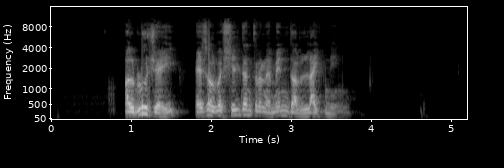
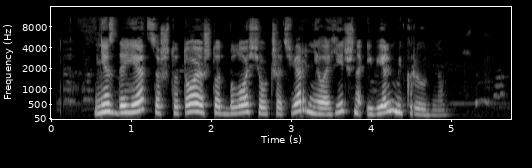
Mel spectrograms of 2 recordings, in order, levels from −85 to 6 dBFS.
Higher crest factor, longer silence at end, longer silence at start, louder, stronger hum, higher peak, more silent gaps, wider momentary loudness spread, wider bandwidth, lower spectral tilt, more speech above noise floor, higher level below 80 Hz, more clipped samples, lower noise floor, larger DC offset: about the same, 20 dB vs 16 dB; first, 1.55 s vs 0.85 s; first, 0.95 s vs 0.55 s; second, -25 LUFS vs -22 LUFS; neither; about the same, -8 dBFS vs -6 dBFS; neither; first, 13 LU vs 10 LU; about the same, 10.5 kHz vs 11.5 kHz; about the same, -5 dB/octave vs -4.5 dB/octave; first, 61 dB vs 32 dB; about the same, -76 dBFS vs -76 dBFS; neither; first, -85 dBFS vs -54 dBFS; neither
